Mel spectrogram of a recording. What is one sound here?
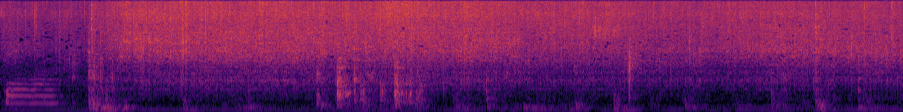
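Shrimp hiss and crackle loudly as they hit the hot pan.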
